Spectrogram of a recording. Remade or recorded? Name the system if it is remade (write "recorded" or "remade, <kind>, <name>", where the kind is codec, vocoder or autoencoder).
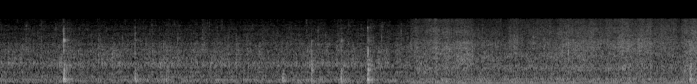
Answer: recorded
